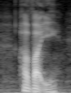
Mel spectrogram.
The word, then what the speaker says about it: Hawaii: So technically in Hawaii, like the W pronounces V. So anything you see with the W is usually V. So Hawaii is usually how you say it.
